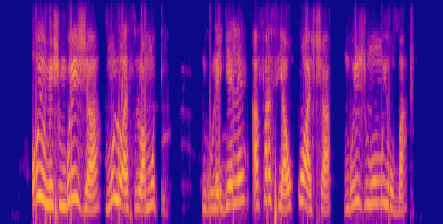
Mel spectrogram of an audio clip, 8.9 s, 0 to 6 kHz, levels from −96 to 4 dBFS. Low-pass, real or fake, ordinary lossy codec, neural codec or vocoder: 5.4 kHz; real; Opus, 24 kbps; none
